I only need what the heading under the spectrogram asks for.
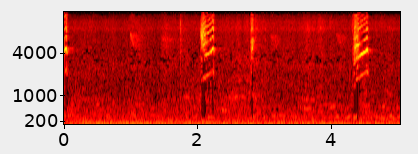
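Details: Sooty-headed bulbul crecetan chatter, meant to draw birds to a trap: two harsh, buzzy bursts of zigzagging notes about two seconds apart, with a short sharp chip between, against faint steady hum.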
